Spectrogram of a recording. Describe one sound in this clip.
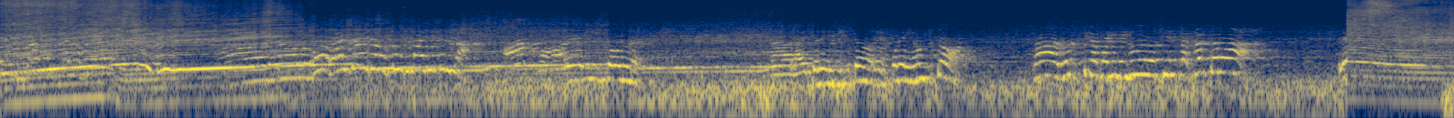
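Motorcycle engines roar and rev up through the gears as the bikes accelerate.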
